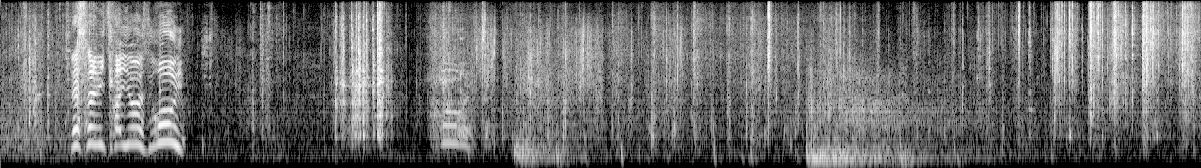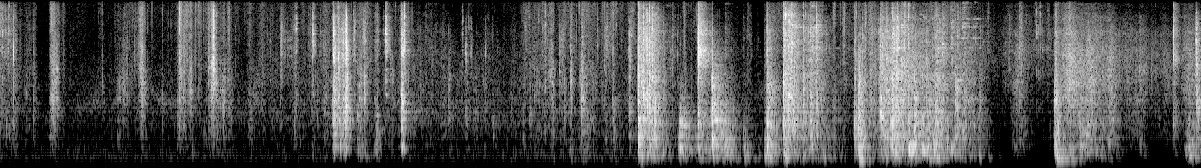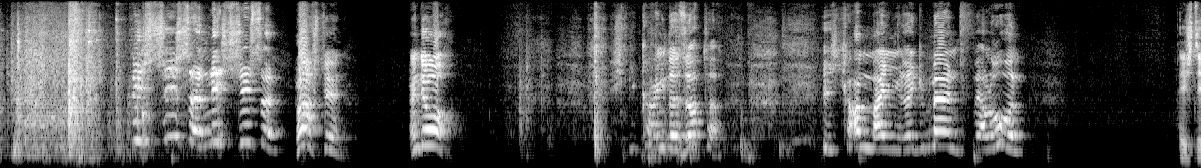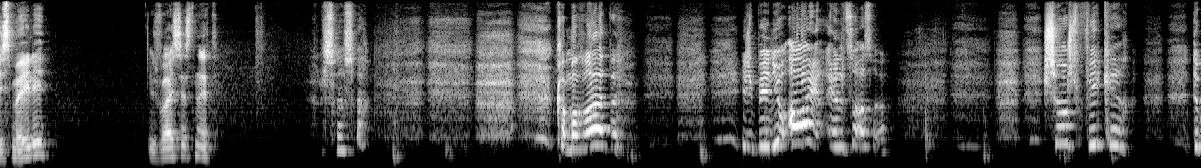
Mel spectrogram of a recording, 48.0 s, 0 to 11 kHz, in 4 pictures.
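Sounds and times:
thuds and clattering impacts: 0:17.2 - 0:23.2.

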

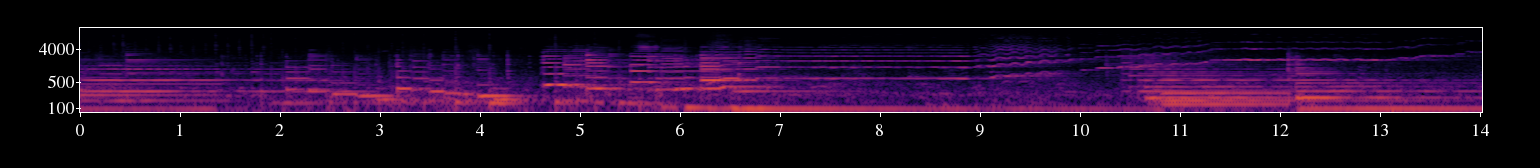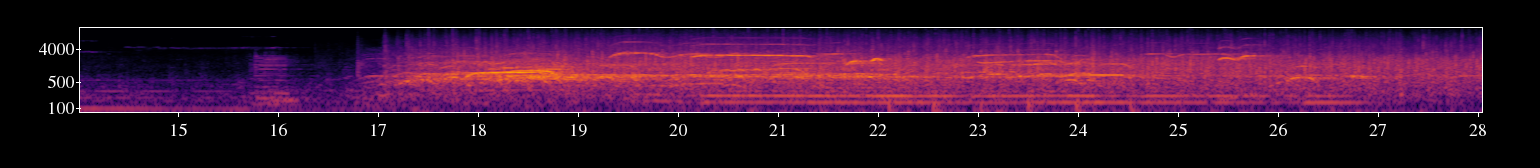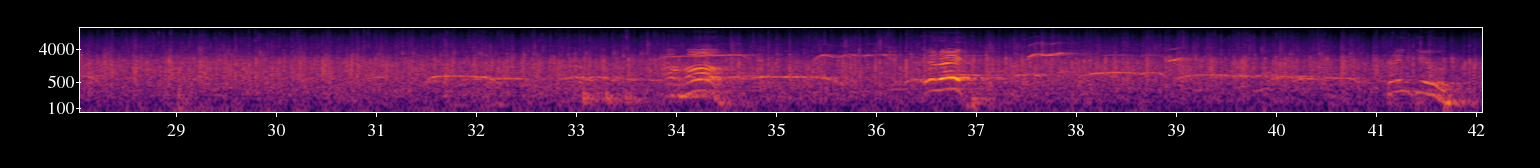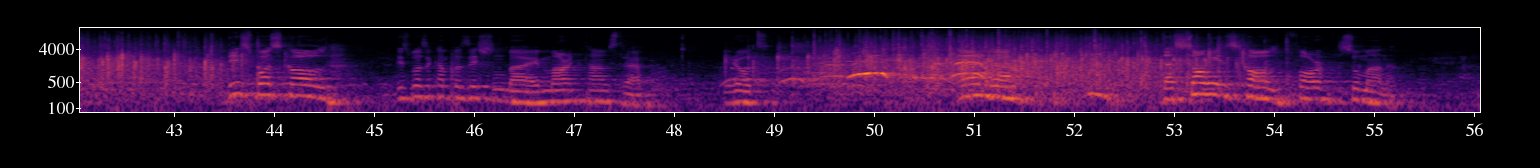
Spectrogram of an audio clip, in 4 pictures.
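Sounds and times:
audience applause and cheering: 0:16.6 - 0:43.7, 0:48.5 - 0:53.9
band playing: 0:18.0 - 0:42.5.

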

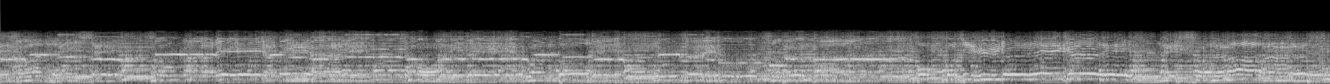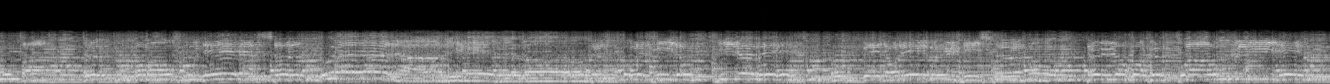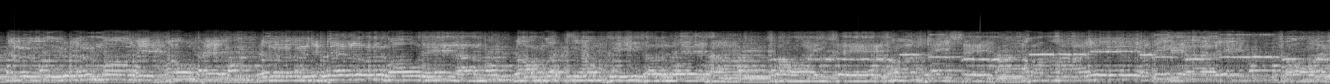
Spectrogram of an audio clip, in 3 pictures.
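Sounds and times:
whistle melody of held notes: 0:00.0 - 0:09.8, 0:34.6 - 0:39.9
acoustic guitar: 0:00.0 - 0:39.9.

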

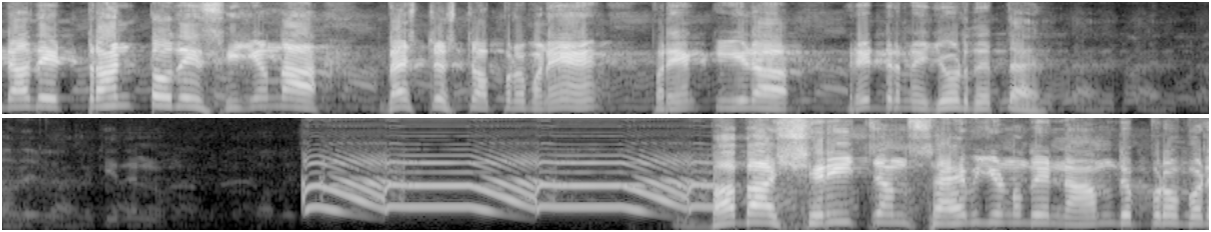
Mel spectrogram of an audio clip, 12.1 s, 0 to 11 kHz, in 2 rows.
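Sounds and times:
loud siren-like tone: 0:07.5 - 0:09.8.

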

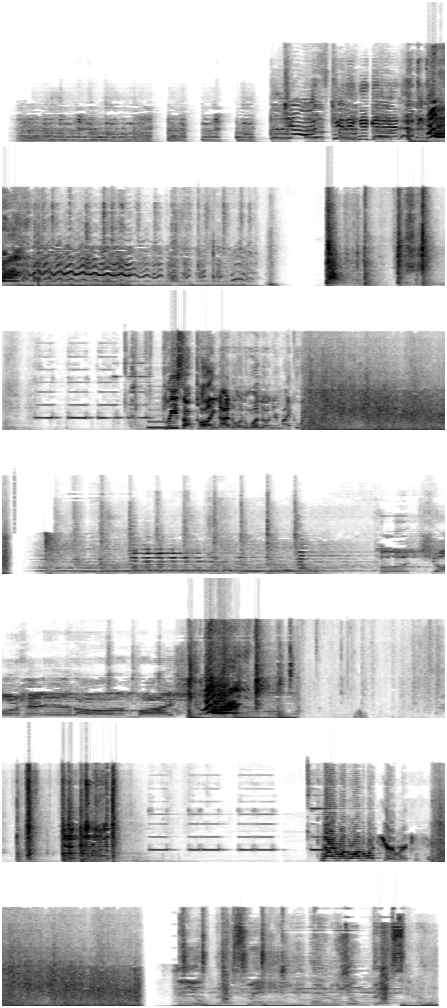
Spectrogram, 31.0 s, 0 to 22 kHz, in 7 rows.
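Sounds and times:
music: 0:00.1 - 0:07.1, 0:13.5 - 0:20.7, 0:28.2 - 0:30.9
microwave beep: 0:09.2 - 0:10.8, 0:23.6 - 0:25.6.

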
